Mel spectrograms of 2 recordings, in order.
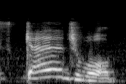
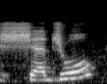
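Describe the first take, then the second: First: It is said with the modern pronunciation. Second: It is said with the older pronunciation. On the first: This is how the word is said today. "and now we say" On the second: This is how the word was said in the past. "We used to say"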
